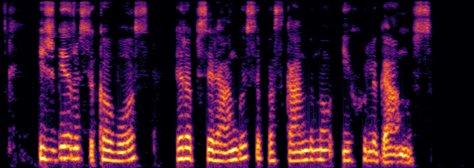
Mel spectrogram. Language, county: Lithuanian, Tauragė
